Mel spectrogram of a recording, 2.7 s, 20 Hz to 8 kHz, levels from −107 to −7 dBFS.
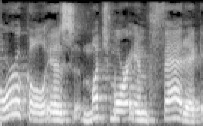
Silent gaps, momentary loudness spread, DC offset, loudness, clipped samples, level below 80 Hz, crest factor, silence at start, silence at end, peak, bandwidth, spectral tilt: none; 5 LU; under 0.1%; -14 LUFS; under 0.1%; -62 dBFS; 12 dB; 0 s; 0 s; -2 dBFS; 7.6 kHz; -5 dB/octave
